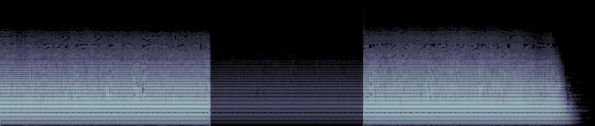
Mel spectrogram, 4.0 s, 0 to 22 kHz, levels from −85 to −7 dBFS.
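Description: From 1.4 s to about 2.43 s the music suddenly drops by about 28 dB, leaving only a faint trace before it returns at full level. That's likely one channel inverted, where a polarity flip makes the shared content of both channels cancel when they're combined.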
